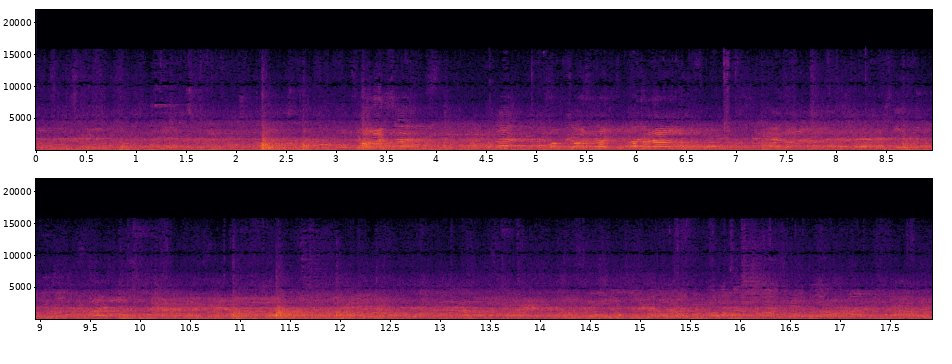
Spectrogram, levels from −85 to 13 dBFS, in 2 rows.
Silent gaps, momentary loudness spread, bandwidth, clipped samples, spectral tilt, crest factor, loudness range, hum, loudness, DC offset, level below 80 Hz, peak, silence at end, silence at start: none; 7 LU; 16 kHz; under 0.1%; -5 dB/octave; 18 dB; 4 LU; none; -22 LUFS; under 0.1%; -34 dBFS; -4 dBFS; 0 s; 0 s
